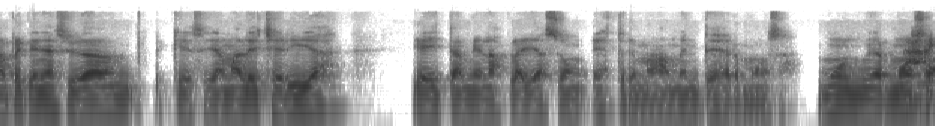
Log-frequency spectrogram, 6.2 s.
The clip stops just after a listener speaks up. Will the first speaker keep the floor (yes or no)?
yes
